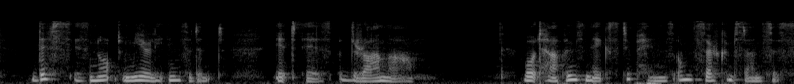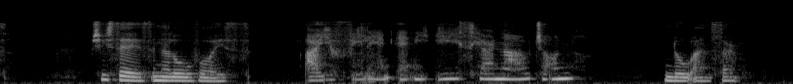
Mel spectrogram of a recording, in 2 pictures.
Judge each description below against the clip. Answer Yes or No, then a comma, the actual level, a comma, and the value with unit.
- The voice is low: No, medium, 185 Hz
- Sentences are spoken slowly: Yes, slow, 110 wpm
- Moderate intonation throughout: No, wide, 6.2 semitones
